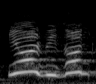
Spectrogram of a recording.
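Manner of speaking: very high goat voice. Acted. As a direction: bleat a cheerful yes. Goat answers the boy.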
